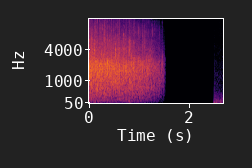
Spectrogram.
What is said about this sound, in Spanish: Si Dios habló hoy, da un aplauso al Señor, que Él se lo merece. Amén.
